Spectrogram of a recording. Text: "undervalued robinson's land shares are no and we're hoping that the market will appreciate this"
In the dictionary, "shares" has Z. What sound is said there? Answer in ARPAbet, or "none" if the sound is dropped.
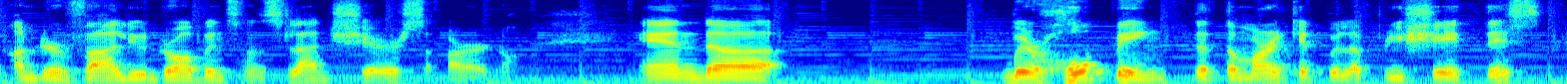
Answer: S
